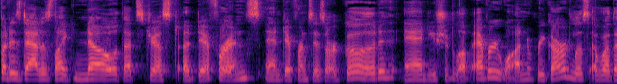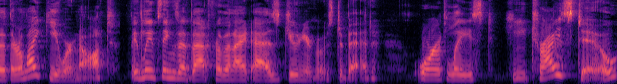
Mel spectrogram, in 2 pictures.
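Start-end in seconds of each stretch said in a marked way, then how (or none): none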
